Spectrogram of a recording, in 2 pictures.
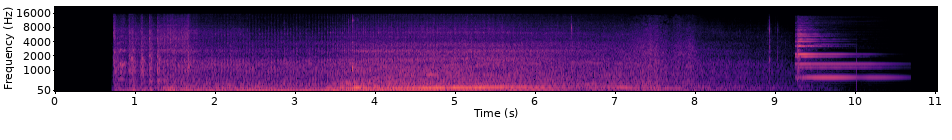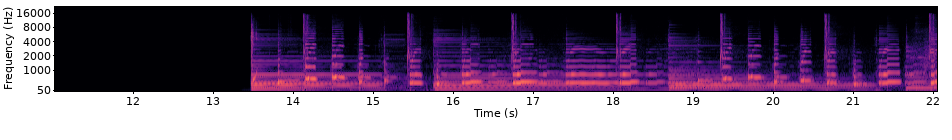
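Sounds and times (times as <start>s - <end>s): engine-like sound effect: 1.3s - 9.0s
click: 8.9s - 9.1s
notification bell ding: 9.3s - 10.7s.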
